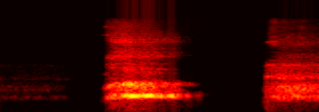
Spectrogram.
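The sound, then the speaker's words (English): A dog makes two short, breathy huffs, each lasting about half a second with a brief pause between them. No one speaks. “Just, just give me a second while the dog.”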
